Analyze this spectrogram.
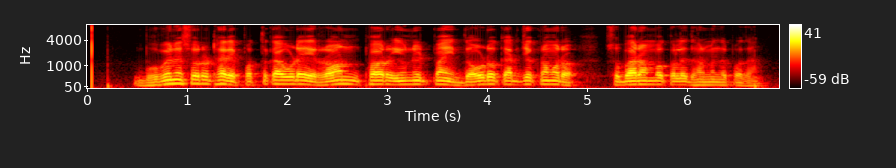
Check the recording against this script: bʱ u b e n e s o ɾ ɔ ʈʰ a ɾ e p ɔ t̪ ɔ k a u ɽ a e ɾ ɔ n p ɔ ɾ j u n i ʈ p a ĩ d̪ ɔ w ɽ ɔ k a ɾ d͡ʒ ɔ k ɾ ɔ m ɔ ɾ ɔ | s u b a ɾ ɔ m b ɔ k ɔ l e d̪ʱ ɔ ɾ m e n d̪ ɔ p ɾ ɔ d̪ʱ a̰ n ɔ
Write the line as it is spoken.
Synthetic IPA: bʱ u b e n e s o ɾ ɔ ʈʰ a ɾ e p ɔ t̪ ɔ k a u ɽ a e ɾ ɔ n pʰ ɔ ɾ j u n i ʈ p a ĩ d̪ ɔ w ɽ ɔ k a ɾ d͡ʒ ɔ k ɾ ɔ m ɔ ɾ ɔ | s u b a ɾ ɔ m b ɔ k ɔ l e d̪ʱ ɔ ɾ m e n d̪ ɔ p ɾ ɔ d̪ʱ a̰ n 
